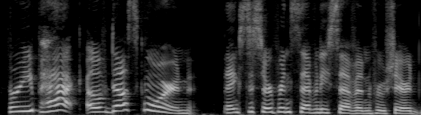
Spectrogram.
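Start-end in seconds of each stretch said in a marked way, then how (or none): 0.1-2.0 slow, high, stretched words; drawn-out excitement. Real, not acted. Streamer tells the winner their prize, slow and high. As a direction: savour the prize.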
